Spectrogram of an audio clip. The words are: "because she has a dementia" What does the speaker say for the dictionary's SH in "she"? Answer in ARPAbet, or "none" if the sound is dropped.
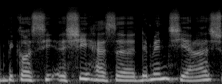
SH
